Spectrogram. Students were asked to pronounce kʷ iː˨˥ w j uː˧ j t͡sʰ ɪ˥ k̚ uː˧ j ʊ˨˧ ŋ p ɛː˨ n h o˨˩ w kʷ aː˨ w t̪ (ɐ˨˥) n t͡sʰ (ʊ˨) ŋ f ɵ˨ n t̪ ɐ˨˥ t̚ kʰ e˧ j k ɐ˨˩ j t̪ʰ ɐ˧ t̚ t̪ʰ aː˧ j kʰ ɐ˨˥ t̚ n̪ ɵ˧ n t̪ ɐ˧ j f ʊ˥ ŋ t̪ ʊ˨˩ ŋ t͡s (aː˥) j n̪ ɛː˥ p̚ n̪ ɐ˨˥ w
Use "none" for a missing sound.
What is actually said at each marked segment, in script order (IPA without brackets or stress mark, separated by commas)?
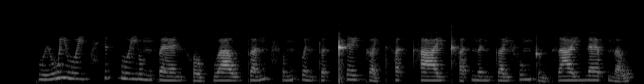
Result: ɐ˨˥, ʊ˨˥, aː˥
